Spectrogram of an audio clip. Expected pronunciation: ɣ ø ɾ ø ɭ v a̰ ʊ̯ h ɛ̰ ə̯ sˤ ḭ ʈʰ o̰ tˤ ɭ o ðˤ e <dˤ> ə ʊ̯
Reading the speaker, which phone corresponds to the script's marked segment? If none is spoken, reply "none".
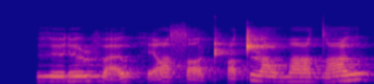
dˤ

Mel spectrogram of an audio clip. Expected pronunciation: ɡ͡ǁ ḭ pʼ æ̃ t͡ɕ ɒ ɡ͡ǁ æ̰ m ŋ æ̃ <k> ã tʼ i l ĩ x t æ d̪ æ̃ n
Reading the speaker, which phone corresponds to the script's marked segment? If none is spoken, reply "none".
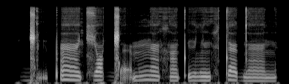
x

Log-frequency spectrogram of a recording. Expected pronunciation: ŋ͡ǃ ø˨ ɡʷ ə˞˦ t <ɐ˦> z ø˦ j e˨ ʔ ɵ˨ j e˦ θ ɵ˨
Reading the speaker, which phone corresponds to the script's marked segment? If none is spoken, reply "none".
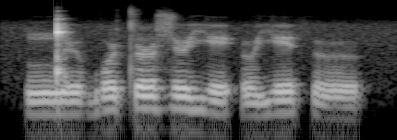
ə˞˦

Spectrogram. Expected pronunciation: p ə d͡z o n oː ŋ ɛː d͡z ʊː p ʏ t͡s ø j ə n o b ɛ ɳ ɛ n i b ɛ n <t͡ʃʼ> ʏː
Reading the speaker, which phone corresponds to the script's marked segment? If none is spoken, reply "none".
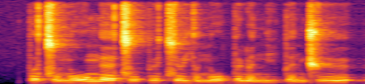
d͡ʒ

